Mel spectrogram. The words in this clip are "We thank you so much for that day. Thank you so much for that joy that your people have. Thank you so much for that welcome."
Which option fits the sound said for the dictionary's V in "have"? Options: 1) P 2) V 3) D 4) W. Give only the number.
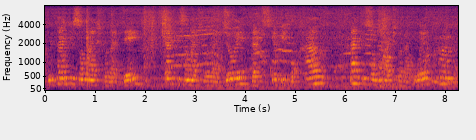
4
